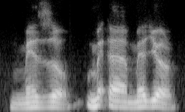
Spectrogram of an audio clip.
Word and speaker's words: major: Major, Major, major.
